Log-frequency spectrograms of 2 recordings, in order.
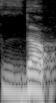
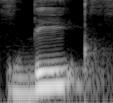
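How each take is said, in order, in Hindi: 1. यह शब्द छोटी 'uh' आवाज़ पर खत्म होता है। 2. यह शब्द लंबी 'ee' आवाज़ पर खत्म होता है। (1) "द को क्या पढ़ते हैं? द पढ़ते हैं।" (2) "यहां पर द का उच्चारण क्या होगा? दी होगा।"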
